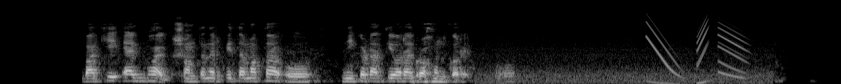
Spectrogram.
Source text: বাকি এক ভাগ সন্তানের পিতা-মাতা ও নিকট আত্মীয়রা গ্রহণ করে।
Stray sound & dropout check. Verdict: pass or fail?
fail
